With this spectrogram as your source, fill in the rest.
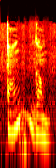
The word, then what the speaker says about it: தங்கம்: இப்போ இந்த காக்கு ngா தானே இணை எழுத்து, அதோடு சேர்ந்து தங்கம். இப்போ இங்கே வந்து தங்கம்னு சொல்ல மாட்டோம். நம்ம இந்த காவை வந்து எப்படி சொல்லுவோம் பார்த்திங்கன்னா, நம்ம மென்மையாக தான் உச்சரிக்கணும். க அப்படின்னு சொல்லாமல் க அப்படின்னு சொல்லுவோம். தங்கம், தங்கை, சங்கு.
